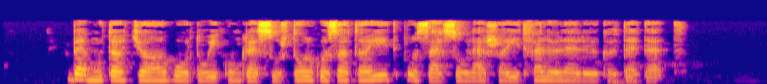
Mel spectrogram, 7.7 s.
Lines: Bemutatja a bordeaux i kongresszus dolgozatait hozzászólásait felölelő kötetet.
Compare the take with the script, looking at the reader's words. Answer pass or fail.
pass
